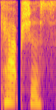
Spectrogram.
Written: captious

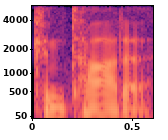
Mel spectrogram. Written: cantata

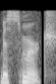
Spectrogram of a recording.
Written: besmirch

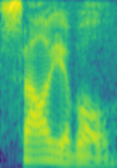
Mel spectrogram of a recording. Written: soluble

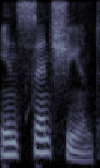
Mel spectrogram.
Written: insentient

